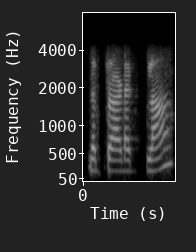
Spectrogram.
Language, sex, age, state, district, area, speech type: Tamil, female, 30-45, Tamil Nadu, Chengalpattu, urban, conversation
